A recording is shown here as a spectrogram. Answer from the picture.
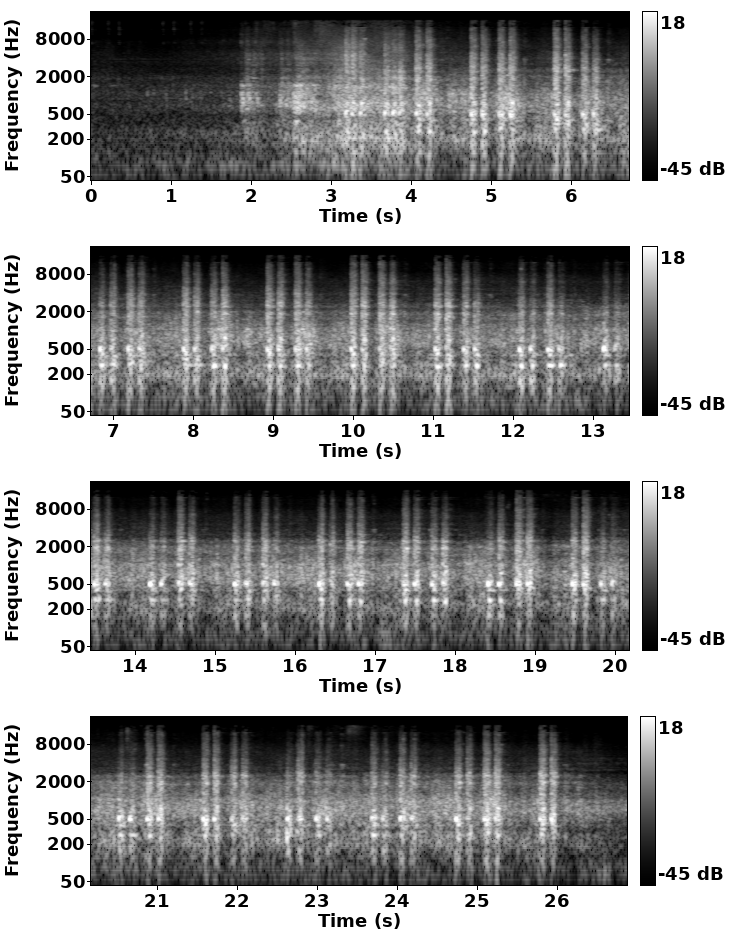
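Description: Passenger train coaches passing close by at speed, the wheels clattering over rail joints in a quick, even rhythm over a steady rumble. It starts about two seconds in.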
